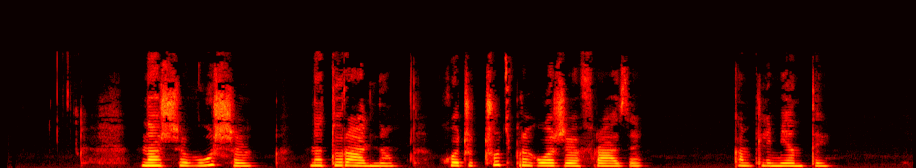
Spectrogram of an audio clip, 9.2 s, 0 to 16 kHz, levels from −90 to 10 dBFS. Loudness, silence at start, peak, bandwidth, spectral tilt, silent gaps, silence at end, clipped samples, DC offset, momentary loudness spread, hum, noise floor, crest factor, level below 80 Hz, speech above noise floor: -28 LUFS; 1.4 s; -10 dBFS; 11.5 kHz; -2.5 dB/octave; none; 0.85 s; under 0.1%; under 0.1%; 11 LU; none; -76 dBFS; 18 dB; -80 dBFS; 49 dB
